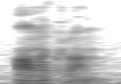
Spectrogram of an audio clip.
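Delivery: Omicron with a short first vowel, AH-muh-kron, said softly; quiet Omicron, short O up front; short initial O. Shown as a demonstration. Contrast with lengthened initial vowel.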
